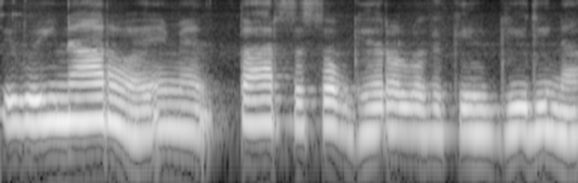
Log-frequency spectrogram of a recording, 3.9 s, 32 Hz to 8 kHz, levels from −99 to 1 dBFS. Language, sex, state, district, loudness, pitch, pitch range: Bhojpuri, female, Bihar, Muzaffarpur, -17 LUFS, 160 Hz, 150-195 Hz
